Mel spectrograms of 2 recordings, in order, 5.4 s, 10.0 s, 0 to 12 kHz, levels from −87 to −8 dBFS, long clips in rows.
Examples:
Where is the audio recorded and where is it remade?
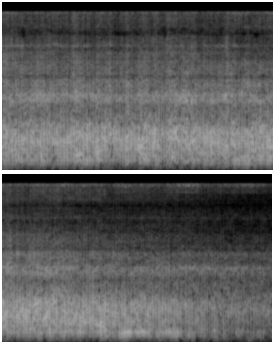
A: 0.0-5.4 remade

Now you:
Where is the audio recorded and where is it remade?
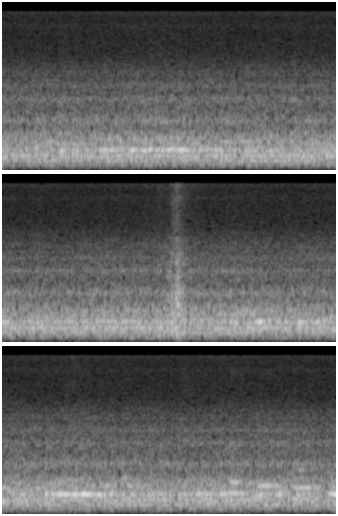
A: 0.0-5.0 recorded; 5.0-5.7 remade; 5.7-10.0 recorded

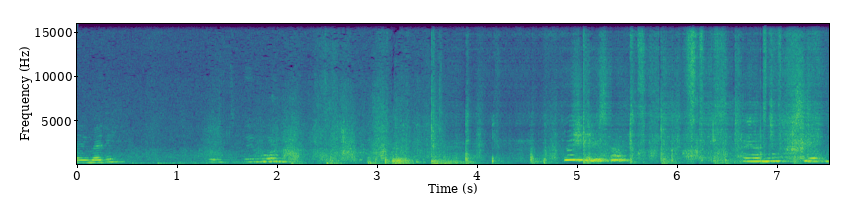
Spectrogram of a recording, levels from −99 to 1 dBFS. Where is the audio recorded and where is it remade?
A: 0.0-3.7 recorded; 3.7-7.5 remade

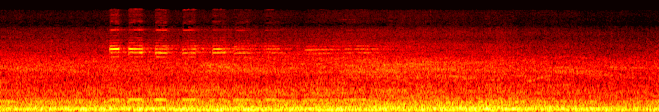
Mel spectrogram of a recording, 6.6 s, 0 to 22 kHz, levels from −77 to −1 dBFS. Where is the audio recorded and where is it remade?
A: 0.0-6.6 recorded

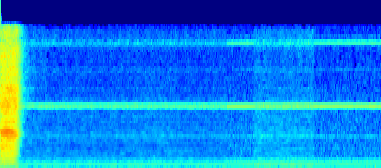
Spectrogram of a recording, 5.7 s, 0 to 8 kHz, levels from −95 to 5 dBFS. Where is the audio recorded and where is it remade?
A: 0.0-3.4 remade; 3.4-3.8 recorded; 3.8-4.7 remade; 4.7-5.7 recorded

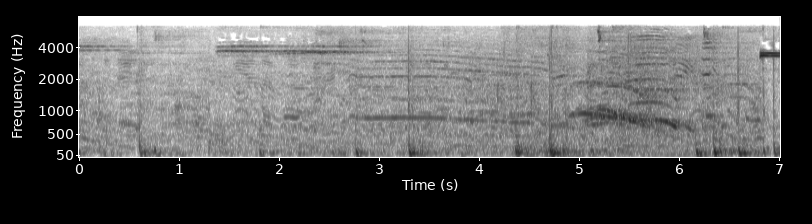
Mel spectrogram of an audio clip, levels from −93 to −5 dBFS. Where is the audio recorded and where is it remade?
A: 0.0-0.5 recorded; 0.5-1.3 remade; 1.3-7.0 recorded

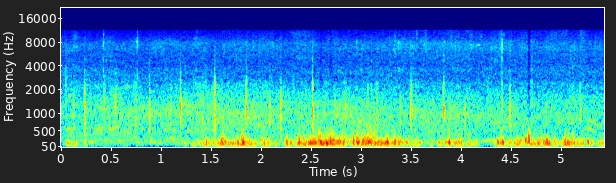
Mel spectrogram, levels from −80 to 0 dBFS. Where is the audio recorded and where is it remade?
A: 0.0-5.4 recorded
